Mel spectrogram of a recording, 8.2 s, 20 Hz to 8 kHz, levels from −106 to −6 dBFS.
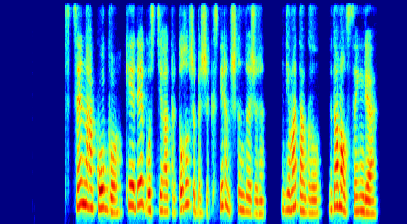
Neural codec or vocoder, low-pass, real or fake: codec, 24 kHz, 0.5 kbps, DualCodec; 7.2 kHz; fake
